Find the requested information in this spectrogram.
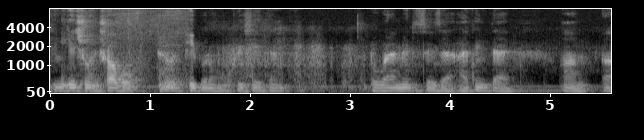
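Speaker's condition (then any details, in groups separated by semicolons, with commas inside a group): No condition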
